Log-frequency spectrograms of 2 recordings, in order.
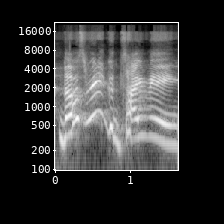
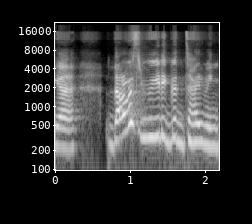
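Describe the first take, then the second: First: Delighted. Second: Said in the usual way. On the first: Real, not acted. Laughing at viewer's timing.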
